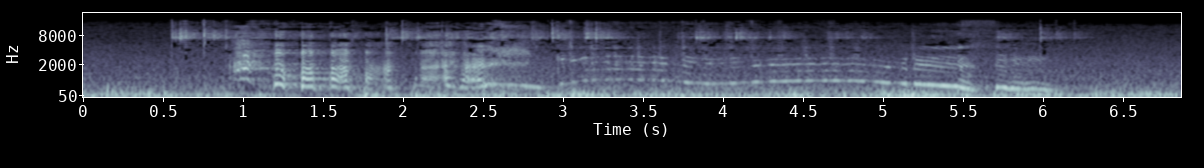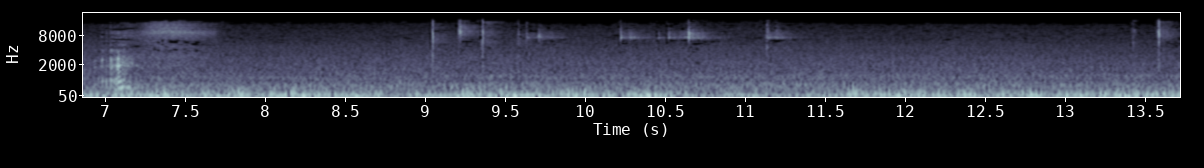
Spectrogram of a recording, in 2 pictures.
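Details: Persian cat kitten at play indoors gives a run of drawn-out, wavering meows that arc up and down in pitch, with a voice speaking at the start and some rustling afterwards.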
